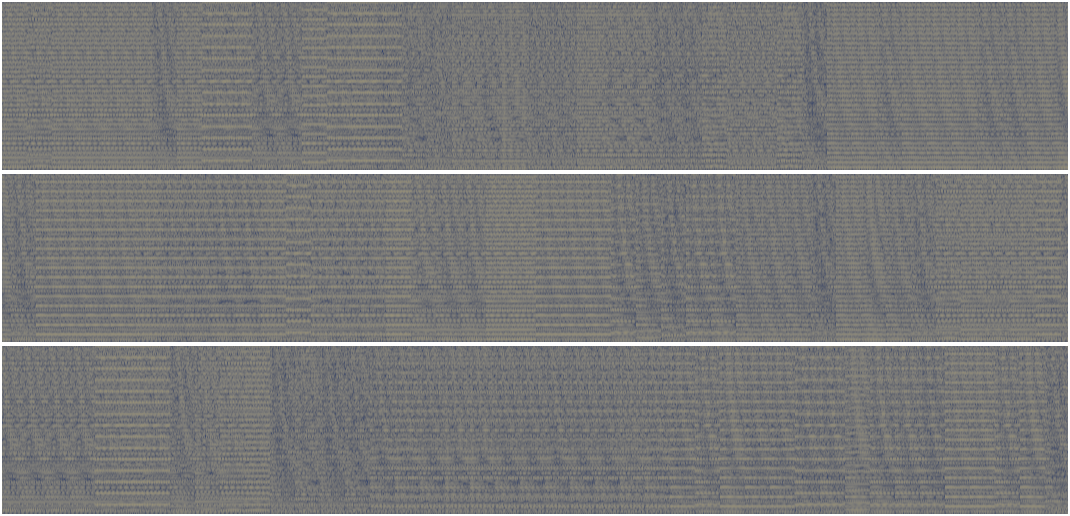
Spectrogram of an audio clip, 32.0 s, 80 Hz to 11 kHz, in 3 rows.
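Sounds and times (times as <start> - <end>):
sawtooth synth playing a minor pentatonic scale: 0.0 - 31.9.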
